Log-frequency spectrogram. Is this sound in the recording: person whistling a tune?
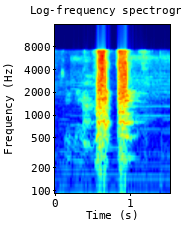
no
